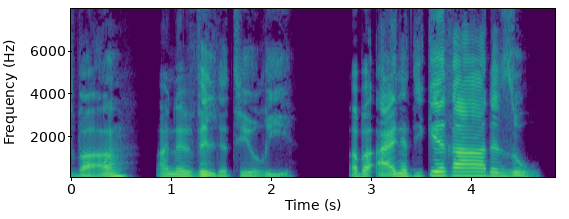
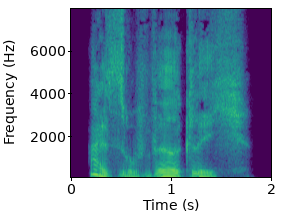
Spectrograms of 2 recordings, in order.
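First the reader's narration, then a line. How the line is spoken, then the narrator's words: Murmuring. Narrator (German): murmelte sie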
